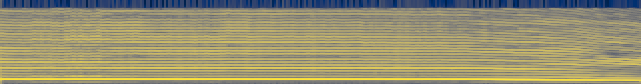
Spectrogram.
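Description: A Brazilian football commentator's drawn-out goal cry, one long "gooool" held on a single high pitch for about six seconds and sliding down near the end, calling a converted penalty.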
